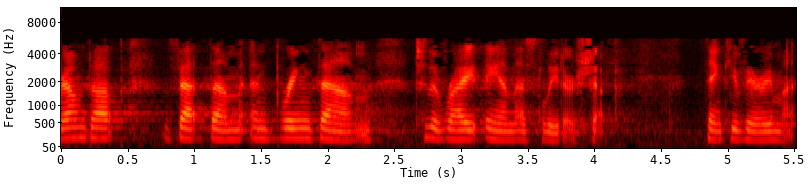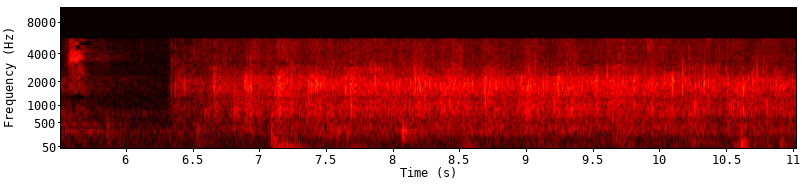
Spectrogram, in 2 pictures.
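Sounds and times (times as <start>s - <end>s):
speech: 0.0s - 4.2s, 4.8s - 5.8s
audience applause: 6.4s - 11.0s.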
